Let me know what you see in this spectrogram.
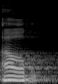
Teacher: Wal ard, huruf ra sukun dibaca tafkhim karena didahului harokat fathah, dibacanya tebal ard. Dan dod disukunkan, huruf sebelumnya sukun, dod harus tetap terbaca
